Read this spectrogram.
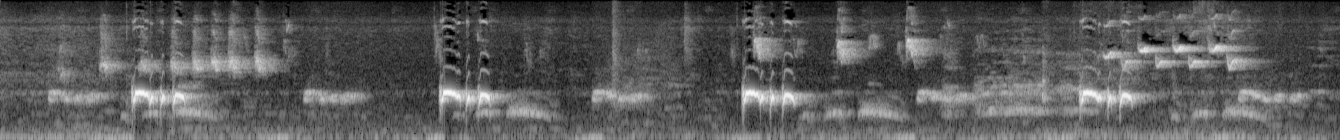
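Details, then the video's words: Local zebra dove with a big voice singing in manggung style: short trilled cooing phrases near one pitch, repeated about every three seconds, with thin chirps from other small birds in between. "Perkutut Lokal Gacor Suara Besar Manggung"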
